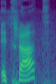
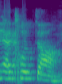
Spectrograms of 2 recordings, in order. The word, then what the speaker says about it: Étretat: I'm going to make a mistake of my pronunciation, but I call it Étretat. But I know you just did a podcast. You mean Étretat.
